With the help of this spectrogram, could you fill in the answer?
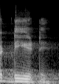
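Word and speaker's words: date: यहां ए का उच्चारण ए की मात्रा होगा क्योंकि यहां टी लिखा है। ठीक है? टी से हो गया ट। यही लिखा गया आपका डेट।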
